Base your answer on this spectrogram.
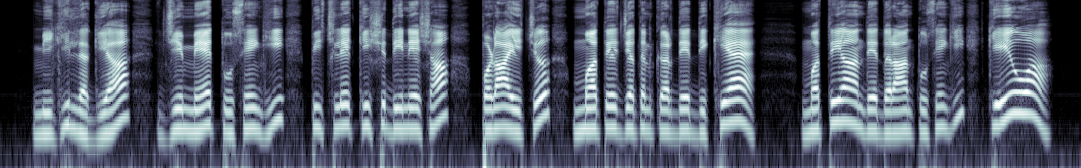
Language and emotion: Dogri, surprised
